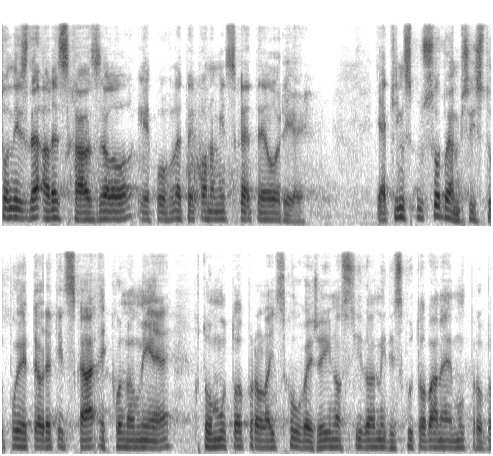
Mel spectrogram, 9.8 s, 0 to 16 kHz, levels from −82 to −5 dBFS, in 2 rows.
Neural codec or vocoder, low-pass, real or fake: codec, 24 kHz, 3 kbps, HILCodec; 10.8 kHz; fake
